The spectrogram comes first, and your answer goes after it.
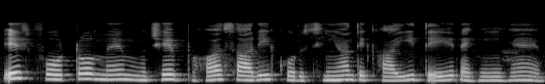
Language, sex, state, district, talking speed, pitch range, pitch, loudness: Hindi, female, Madhya Pradesh, Katni, 120 wpm, 190-225 Hz, 205 Hz, -20 LUFS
